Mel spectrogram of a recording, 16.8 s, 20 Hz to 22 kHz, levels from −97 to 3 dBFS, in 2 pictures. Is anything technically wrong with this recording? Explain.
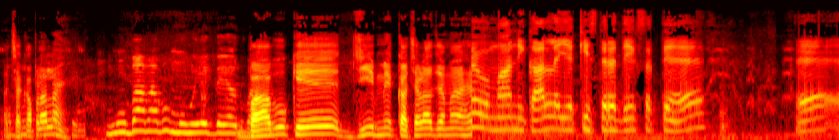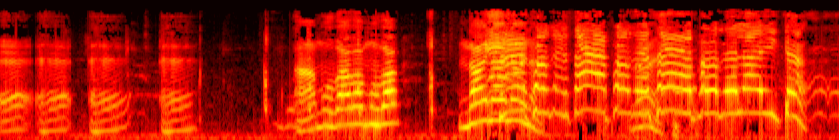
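Yes. From 4.72 s to the end, the audio suffers from planar audio read as interleaved. Each 20 ms block of left-then-right samples is read as alternating pairs. Each half plays at double speed, an octave up. Blocks this short turn that into a robotic 50 Hz buzz.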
